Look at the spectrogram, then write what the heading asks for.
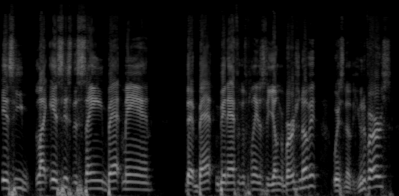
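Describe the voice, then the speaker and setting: A man co-hosting a podcast, chatting casually about comics and games in a profane, opinionated, animated way. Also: a little high, quick pace. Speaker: podcast co-host. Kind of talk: casual comic book and video game chat.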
